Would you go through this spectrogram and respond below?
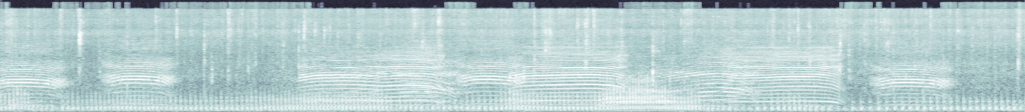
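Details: Dozens of cattle on the move while herded, calling in a near-continuous chorus of overlapping moos, some short, others long and wavering, over a persistent low engine-like drone.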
